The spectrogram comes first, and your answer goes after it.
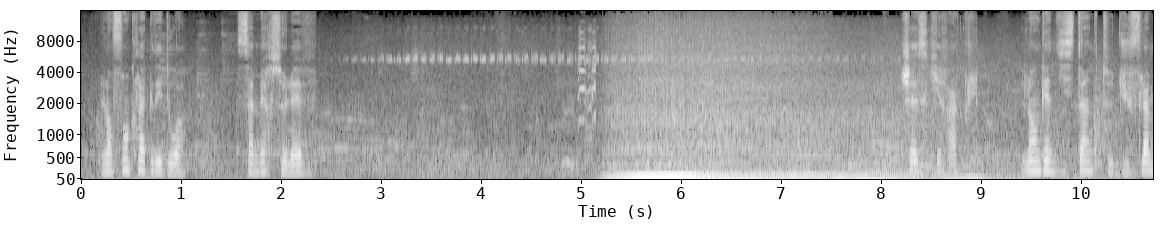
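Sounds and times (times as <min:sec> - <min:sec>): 
speech: 0:00.2 - 0:02.4, 0:08.2 - 0:10.7
Renault Kangoo small van passing: 0:05.0 - 0:10.5.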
